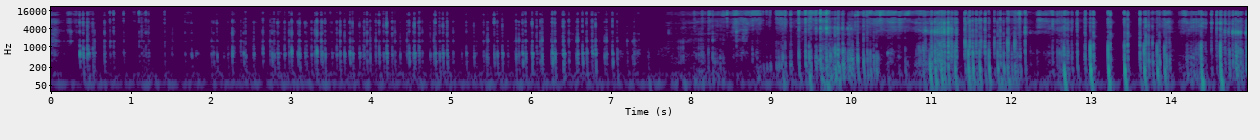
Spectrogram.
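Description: Long nails scratch and tap the printed back label of a soft, hollow plastic sunscreen squeeze tube that appears filled. Quiet, dense scratching for the first half builds after about eight seconds into louder crinkly scraping, with sharp taps near the end.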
